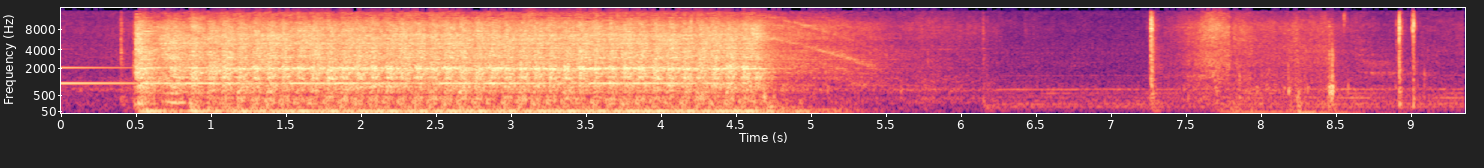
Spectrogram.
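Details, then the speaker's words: 1998 Mitsubishi Montero Sport V6 with sluggish acceleration, cranking at wide open throttle with three ignition coils unplugged, amp clamp on starter cable: steady even starter pulses, no high-low pattern; normal cranking with even compression across both banks. "to me that sounds normal see all the humps are even it's a v6 engine so if there's a bank to bank problem we would see high low high low"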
